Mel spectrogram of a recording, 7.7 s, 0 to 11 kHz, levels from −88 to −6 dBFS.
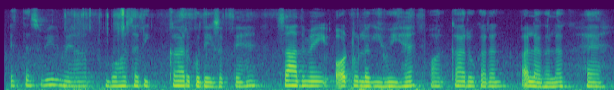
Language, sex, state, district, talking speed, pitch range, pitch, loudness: Hindi, male, West Bengal, Kolkata, 180 wpm, 155-170 Hz, 160 Hz, -23 LUFS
